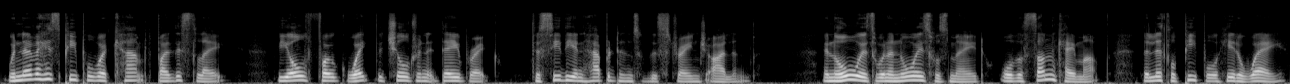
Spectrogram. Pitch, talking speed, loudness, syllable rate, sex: 160 Hz, 190 wpm, -18 LUFS, 5.5 syllables/s, male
